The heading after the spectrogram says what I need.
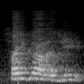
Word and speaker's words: psychology: but it is silent psychology p is silent so one must memorize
